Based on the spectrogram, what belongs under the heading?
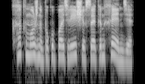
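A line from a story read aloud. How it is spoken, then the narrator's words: Disgusted snort. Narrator (Russian): С отвращением фыркнула Аня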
